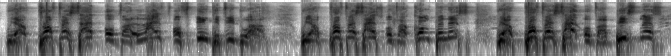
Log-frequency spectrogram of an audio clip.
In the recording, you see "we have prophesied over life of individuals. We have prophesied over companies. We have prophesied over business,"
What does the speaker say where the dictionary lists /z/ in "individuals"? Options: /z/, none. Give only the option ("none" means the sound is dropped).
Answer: none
